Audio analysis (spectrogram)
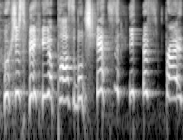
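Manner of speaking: high, loud words through laughter; laughing. Real, not acted. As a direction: squeal it out mid-laugh. Laughing at their guesses.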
